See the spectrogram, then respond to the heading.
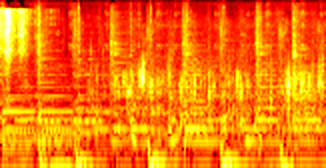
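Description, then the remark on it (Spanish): Water pours steadily into a cooking pot over sautéed chicken until it covers the chicken, a continuous splashing and gurgling that rises in pitch as it fills, with a faint voice murmuring in the background. “Ahí le añadimos el agua hasta que cubra el pollo.”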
